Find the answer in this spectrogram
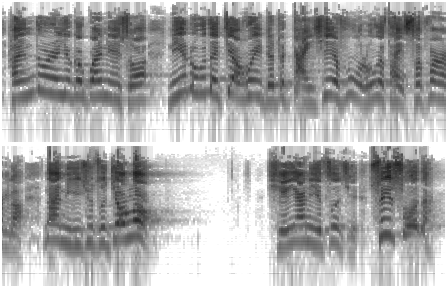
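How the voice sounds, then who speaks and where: High-voiced older preacher, exhorting. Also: male voice, moderate pace, vocal fry. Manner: exhorting, with pointed rhetorical questions. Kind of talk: sermon.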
